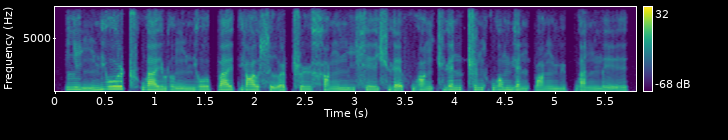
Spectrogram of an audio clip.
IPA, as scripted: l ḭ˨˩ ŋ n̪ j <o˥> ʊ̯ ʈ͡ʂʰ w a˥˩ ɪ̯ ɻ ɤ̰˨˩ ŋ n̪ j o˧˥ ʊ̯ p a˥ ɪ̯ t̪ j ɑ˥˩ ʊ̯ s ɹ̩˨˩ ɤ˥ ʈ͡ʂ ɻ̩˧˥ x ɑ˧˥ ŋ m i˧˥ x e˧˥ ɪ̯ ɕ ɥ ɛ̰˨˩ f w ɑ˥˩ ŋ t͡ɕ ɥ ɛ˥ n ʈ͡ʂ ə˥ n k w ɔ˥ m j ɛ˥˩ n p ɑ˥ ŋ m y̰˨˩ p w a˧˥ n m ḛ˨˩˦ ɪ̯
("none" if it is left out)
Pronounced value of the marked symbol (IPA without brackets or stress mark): o˥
